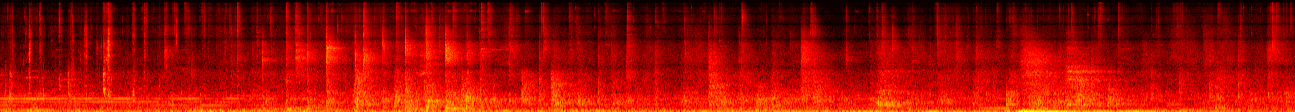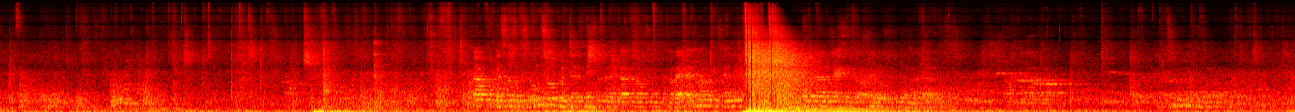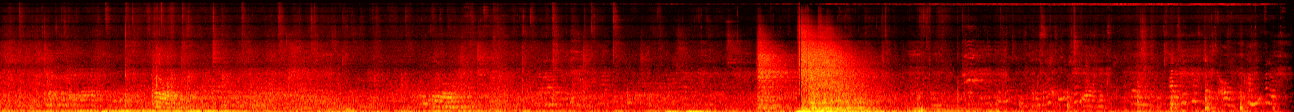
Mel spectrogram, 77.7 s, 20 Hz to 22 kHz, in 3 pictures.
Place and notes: Frappant. Treppenhaus zur Schülerausstellung. 31.10.2009 - Große Bergstraße/Möbelhaus Moorfleet
Frappant Treppenhaus zur Ausstellung 11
